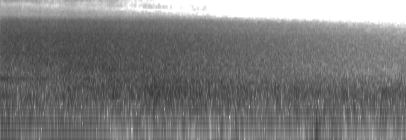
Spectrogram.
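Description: A hissing wash of noise at the close of the background music, fading steadily and growing duller as the high end drops away.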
